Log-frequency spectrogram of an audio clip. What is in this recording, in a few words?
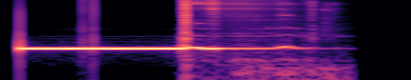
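girl affirmative sound; female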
